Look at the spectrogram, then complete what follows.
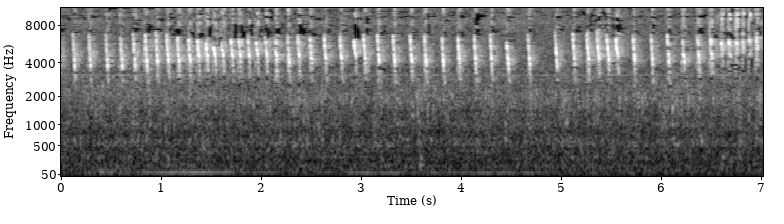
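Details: Cucak kinoi leafbird singing long 'pedes panjang' bursts: a continuous stream of rapid, piercing high notes over about seven seconds, with steady rhythm and no other clear sounds.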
